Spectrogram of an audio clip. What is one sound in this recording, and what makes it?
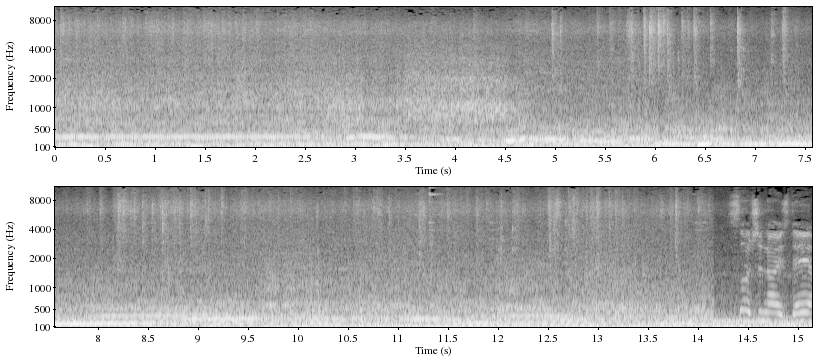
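A car engine roars and revs hard up and down.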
